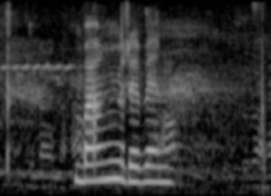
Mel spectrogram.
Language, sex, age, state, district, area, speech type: Santali, female, 18-30, West Bengal, Malda, rural, read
